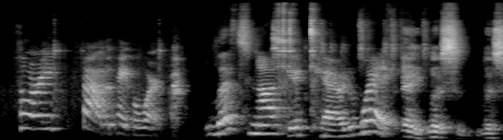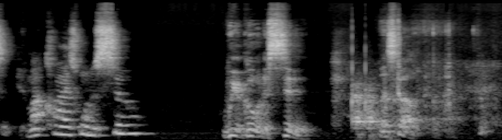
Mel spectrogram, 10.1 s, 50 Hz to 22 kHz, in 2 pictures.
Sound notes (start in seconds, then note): 8.4 knocks on table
